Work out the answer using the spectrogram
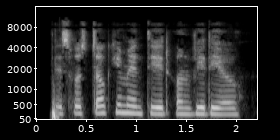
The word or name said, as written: documented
